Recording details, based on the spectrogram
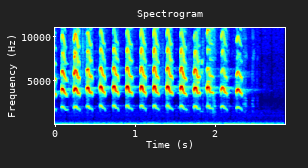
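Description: A Sharp-shinned Hawk gives a quick, high kik-kik-kik series of about fourteen sharp notes, roughly six per second, over a faint low hum.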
